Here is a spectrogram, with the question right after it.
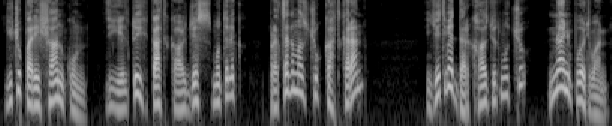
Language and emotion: Kashmiri, angry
